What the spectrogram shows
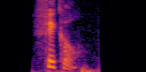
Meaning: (adjective) 1. Quick to change one’s opinion or allegiance; insincere; not loyal or reliable 2. Changeable; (verb) 1. To deceive, flatter 2. To puzzle, perplex, nonplus
- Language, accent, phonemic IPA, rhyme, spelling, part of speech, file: English, US, /ˈfɪk.əl/, -ɪkəl, fickle, adjective / verb, En-us-fickle.ogg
